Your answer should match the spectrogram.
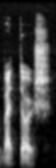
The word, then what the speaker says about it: Bartosz: Side note, SZ in KY name is pronounced in English as sh, as in show. So Bartosz.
